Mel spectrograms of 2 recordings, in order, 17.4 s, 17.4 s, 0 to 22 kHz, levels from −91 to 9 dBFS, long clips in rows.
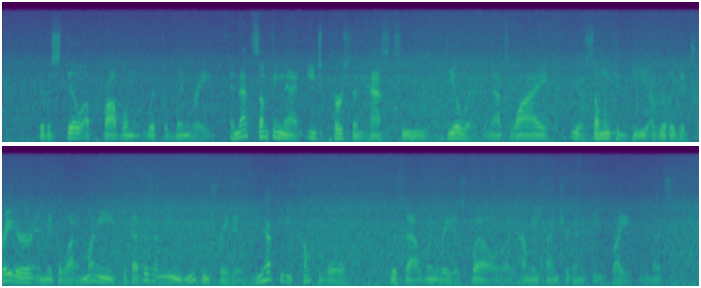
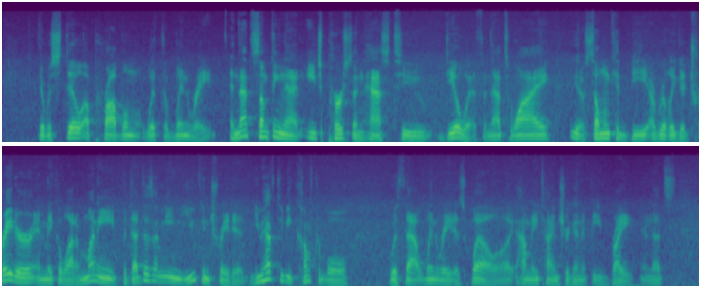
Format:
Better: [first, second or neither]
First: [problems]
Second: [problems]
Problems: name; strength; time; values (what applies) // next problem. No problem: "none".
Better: second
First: hiss; loud; throughout; 4 dB below the speech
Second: hiss; faint; throughout; 20 dB below the speech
